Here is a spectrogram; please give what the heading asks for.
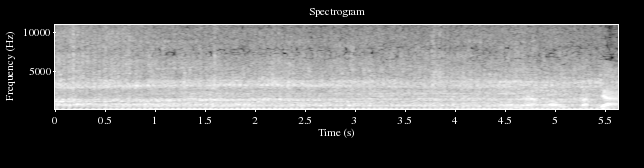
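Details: Used Japanese walk-behind greens mower, 24-inch reel, Mitsubishi 4 hp single-cylinder engine: even rapid beat at constant pitch with cutting reel turning; sounds healthy.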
